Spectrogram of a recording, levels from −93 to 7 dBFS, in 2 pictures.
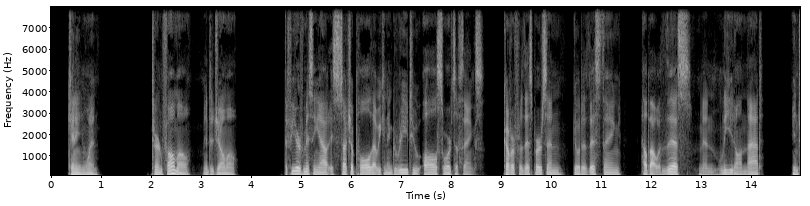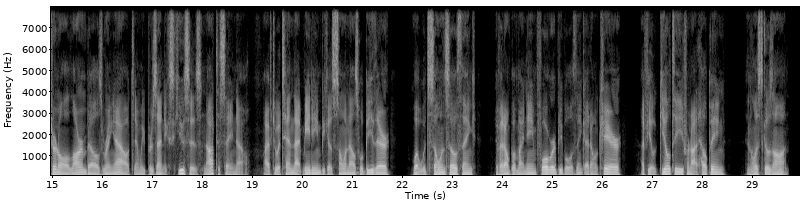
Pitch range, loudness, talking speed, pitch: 90-110 Hz, -19 LUFS, 190 wpm, 100 Hz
